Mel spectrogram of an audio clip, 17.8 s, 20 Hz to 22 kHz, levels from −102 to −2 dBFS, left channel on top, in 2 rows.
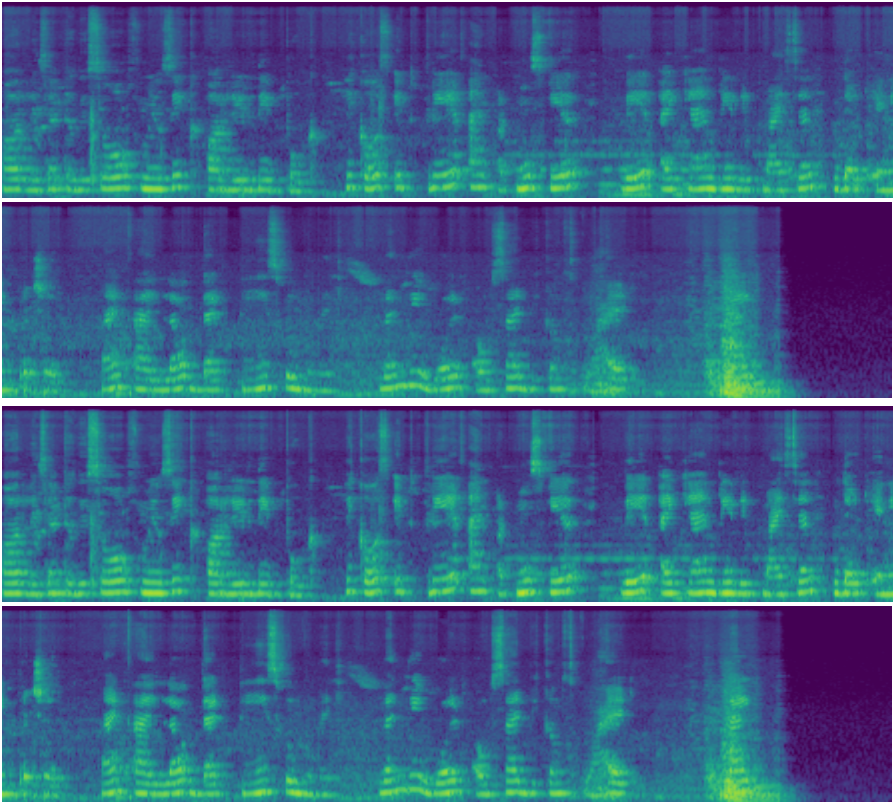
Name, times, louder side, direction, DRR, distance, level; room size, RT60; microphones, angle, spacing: voice 1, 0.0-3.2 3.4-5.9 6.2-9.5 9.9-12.2 12.7-15.2 16.1-16.4, right 3 dB, 60° right, 0.6 m, -27 dB
voice 2, 6.0-6.5 6.8-6.9 7.9-8.2 8.5-8.6 8.8-9.1 10.0-10.1 12.4-12.7 14.8-15.0 15.6-16.7, left 1 dB, 15° left, 0.7 m, -28 dB
5.2 x 3.7 x 5.6 m
head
